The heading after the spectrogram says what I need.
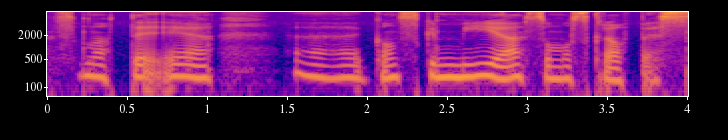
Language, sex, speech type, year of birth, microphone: Norwegian, female, spontaneous, 1969, Sennheiser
